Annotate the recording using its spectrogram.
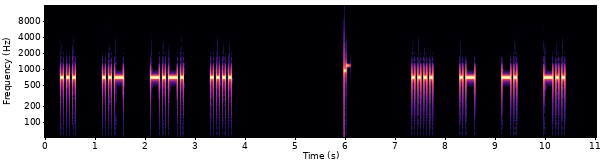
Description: Morse code, heard as a keyed tone, about 20 wpm, spaced as for 11 wpm, 700 Hz. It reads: SUCH HAND
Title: 3x Character Spacing - Top 200 Words - 20wpm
